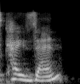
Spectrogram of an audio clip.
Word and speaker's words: Kaizen: It's Kaizen. – Kaizen. – Okay. Very close. Uh, um, very common though pr- to pronounce it Kaizen.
